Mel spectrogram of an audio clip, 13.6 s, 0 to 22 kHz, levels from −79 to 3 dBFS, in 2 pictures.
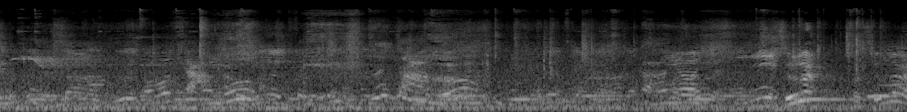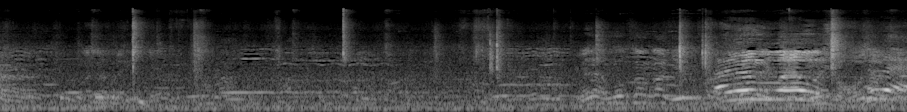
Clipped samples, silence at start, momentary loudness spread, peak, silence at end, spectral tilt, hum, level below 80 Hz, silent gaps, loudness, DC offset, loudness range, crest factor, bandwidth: under 0.1%; 0 s; 16 LU; -6 dBFS; 0 s; -3 dB/octave; none; -50 dBFS; none; -29 LUFS; under 0.1%; 10 LU; 24 dB; 17 kHz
